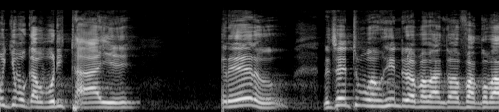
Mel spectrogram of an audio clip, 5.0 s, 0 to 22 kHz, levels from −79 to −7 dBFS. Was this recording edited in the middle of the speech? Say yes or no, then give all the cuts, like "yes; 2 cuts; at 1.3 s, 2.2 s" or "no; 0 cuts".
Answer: yes; 1 cut; at 2.2 s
